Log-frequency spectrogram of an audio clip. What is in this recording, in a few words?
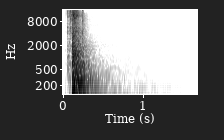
HOUSE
